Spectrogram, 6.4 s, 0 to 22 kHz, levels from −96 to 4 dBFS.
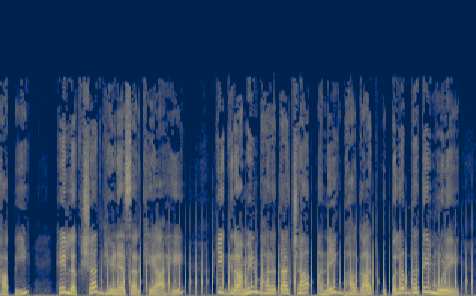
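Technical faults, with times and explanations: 1.36–6.30 s, train of clicks: after "हे लक्षात", regular ticking at 13.6 per second, well above the speech; likely interference pulses, seen as evenly spaced vertical spectrogram lines.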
